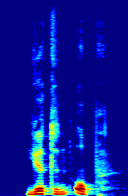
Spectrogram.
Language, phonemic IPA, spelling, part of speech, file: Dutch, /ˈjʏtə(n) ˈɔp/, jutten op, verb, Nl-jutten op.ogg
- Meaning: inflection of opjutten: 1. plural present/past indicative 2. plural present/past subjunctive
